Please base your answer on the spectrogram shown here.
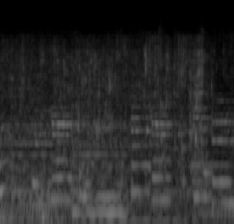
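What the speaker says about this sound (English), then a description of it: "I'm going to add my water." Five cups of water are poured into a pot holding five cups of rice for Puerto Rican white rice, a steady close trickle and splash under soft background music.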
